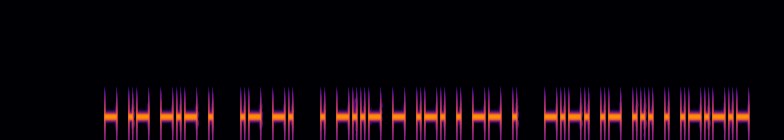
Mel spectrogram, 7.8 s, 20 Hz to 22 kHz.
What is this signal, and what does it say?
Morse code, heard as a keyed tone, about 30 wpm, 700 Hz. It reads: TAKE AN EXTREME CASE.
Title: Sentences from Top 1300 Words 30wpm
